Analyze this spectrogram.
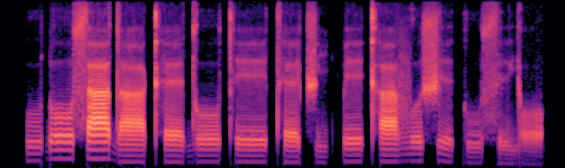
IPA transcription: u˨ ɗ oː˦ s a˦ d aː˨ kʰ ɛ˨ d oː˨ tʰ eː˨ tʰ ɛ˨ t͡ʃ i˨ k͡p eː˦ kʰ a˦ v ʊ˦ ʃ ɪ˦˨ k u˨ s ɪ˨ j ɔ˨

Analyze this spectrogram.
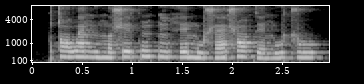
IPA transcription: t ɔ̃˧ w ɛ̃˧ ŋ ɨ˨ ŋ ə˨ ʃ e˧ k ũ˦ k͡p ĩ˦˨ h e˦ m u˨ ʃ ɛ̃˨˦ ʃ ɔ̃˦ k e˨ ŋ u˨˦ t͡ʃ u˦

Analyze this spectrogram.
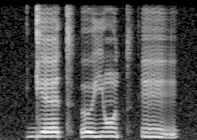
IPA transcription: ɡʲ ɛ t͡sʼ ɵ j õ t͡sʼ ẽ

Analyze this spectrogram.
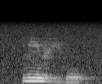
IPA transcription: lʲ ẽ˦ v e̤˨ w

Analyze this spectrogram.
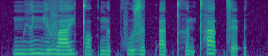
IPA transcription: m i˨˦ ə̯ ɲ e˨˦ v aː˨˦ j t̪ ɔ˨˩ k̚ n ə˨˩ t̚ f ṵ˧˥ z ə˨˩ t̚ ʔ a˨˩ t̚ t̪ʰ ə̰˧˨ n t̪ʰ a˦˥ t̚ s ɛ̰˧˨ ʔ

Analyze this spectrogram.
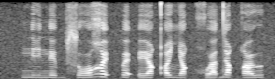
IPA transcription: n i n e b s o ʁ e ʔ p ɛ ʔ e qʼ ʌ ʎ a q χʷ a d e q ɯ

